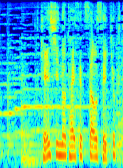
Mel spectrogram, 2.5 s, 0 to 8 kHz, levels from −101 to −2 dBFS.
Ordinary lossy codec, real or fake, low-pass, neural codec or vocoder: none; real; none; none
